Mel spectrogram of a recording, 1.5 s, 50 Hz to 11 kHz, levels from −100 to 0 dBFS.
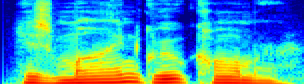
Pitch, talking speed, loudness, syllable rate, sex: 115 Hz, 160 wpm, -14 LUFS, 3.6 syllables/s, male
